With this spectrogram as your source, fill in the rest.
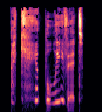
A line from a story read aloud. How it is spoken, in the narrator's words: Penny moaned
